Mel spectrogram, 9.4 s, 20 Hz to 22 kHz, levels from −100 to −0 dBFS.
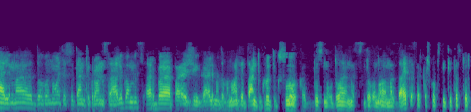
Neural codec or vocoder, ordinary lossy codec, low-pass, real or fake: vocoder, 22.05 kHz, 80 mel bands, Vocos; MP3, 24 kbps; 5.4 kHz; fake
